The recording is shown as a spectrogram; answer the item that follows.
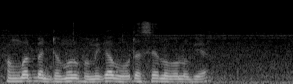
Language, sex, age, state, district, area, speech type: Assamese, male, 30-45, Assam, Nalbari, rural, spontaneous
